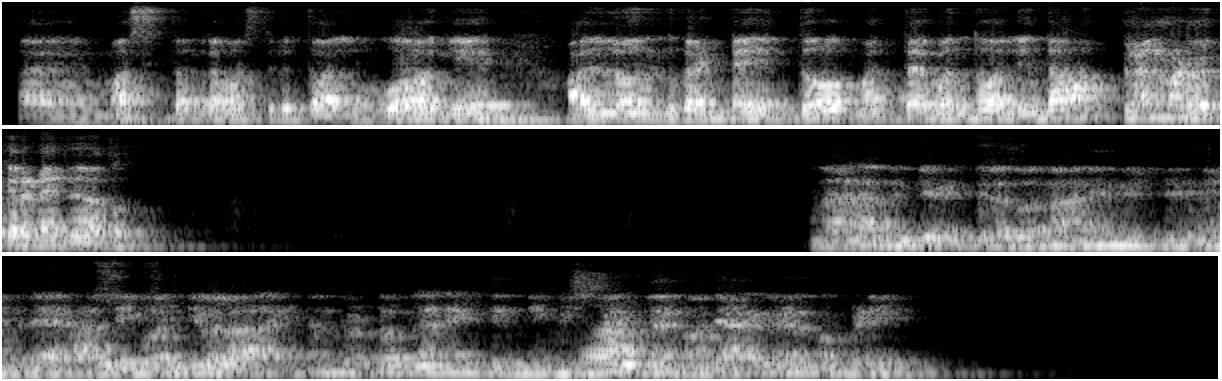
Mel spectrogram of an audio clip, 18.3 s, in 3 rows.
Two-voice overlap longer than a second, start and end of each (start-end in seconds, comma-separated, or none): none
